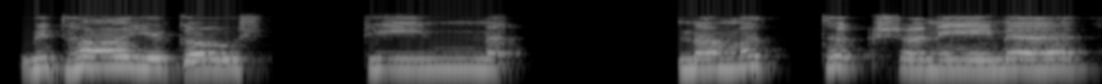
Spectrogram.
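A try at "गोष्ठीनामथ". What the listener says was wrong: atha. So you break it. Gaushthinam tha. Gaushthinam atha. When you keep saying that matha will come. Gaushthinam atha.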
